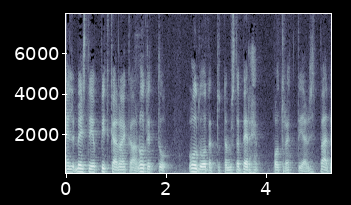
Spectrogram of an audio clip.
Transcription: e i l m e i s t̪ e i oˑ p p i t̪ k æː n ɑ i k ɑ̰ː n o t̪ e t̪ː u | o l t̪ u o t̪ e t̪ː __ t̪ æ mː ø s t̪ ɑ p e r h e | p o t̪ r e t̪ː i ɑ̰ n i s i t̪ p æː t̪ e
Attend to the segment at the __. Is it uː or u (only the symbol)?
u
